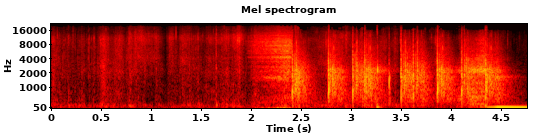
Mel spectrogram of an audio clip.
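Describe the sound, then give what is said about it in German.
Old dried tobacco leaves crackle and rustle as a city guide handles them at the tobacco warehouse in Bünde, a steady crisp crinkle that swells louder in the second half with sharp bursts, then a low thump at the end. “Und dort zeigt Stadtführer Jörg Millitzer dann auch mal alte Tabakblätter und lässt sie knistern.”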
